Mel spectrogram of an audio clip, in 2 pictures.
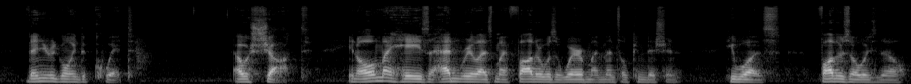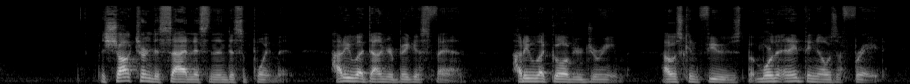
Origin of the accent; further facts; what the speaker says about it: Midwest, United States; I was born and raised in the Midwest.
